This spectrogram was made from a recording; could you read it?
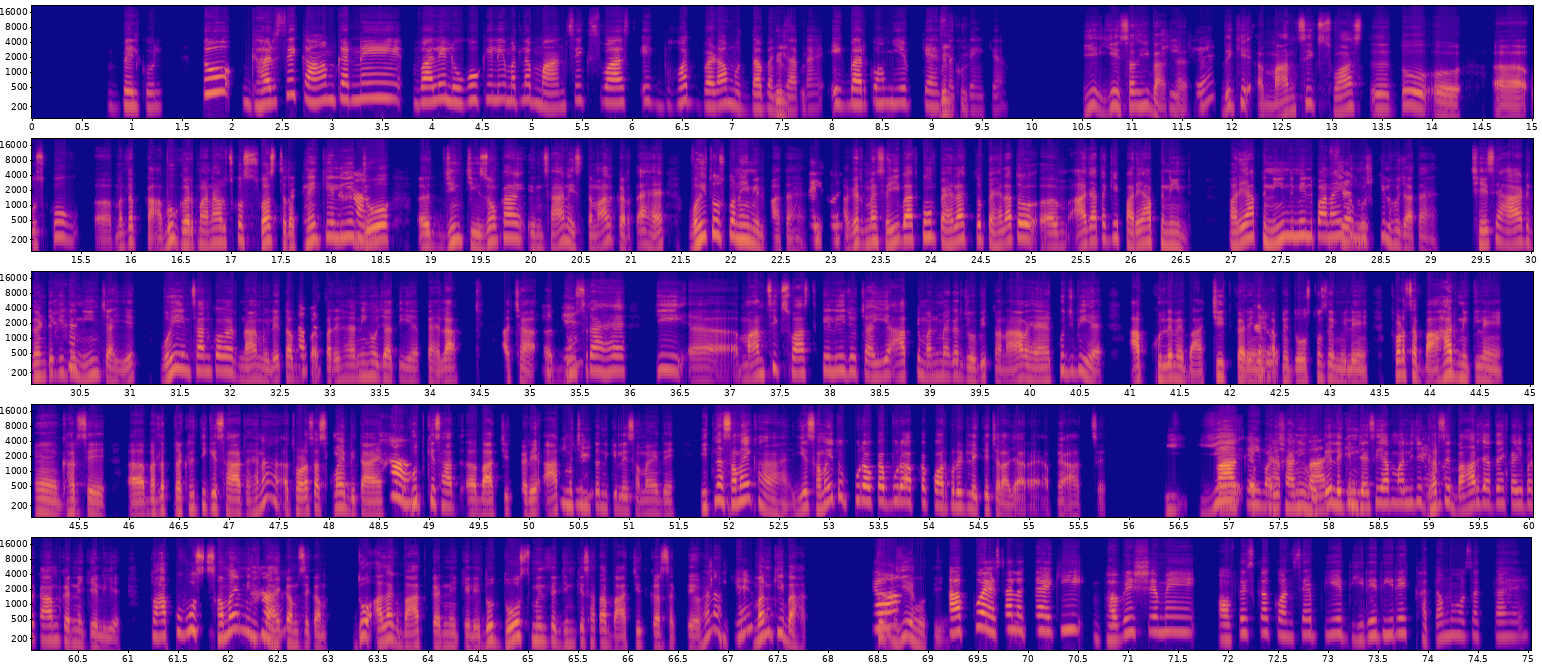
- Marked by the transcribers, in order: chuckle; other background noise; other noise; in English: "कॉर्पोरेट"; in English: "ऑफिस"; in English: "कॉन्सेप्ट"
- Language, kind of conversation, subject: Hindi, podcast, घर से काम करने का आपका अनुभव कैसा रहा है?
